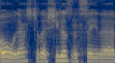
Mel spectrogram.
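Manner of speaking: ordinary talk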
